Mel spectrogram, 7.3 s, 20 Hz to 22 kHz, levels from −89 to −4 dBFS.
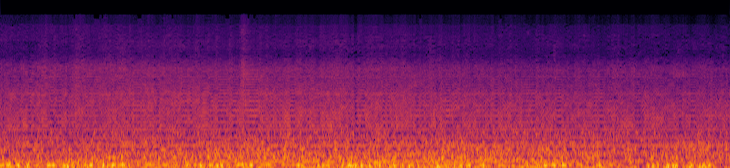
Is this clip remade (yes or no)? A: yes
